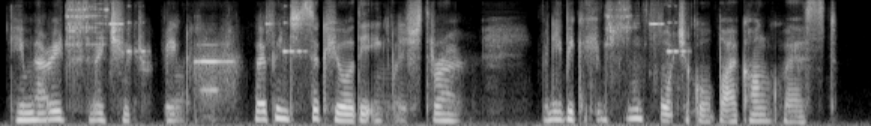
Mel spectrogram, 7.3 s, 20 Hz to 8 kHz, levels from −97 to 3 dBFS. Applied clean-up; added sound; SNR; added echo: neural diffusion model UNIVERSE++.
